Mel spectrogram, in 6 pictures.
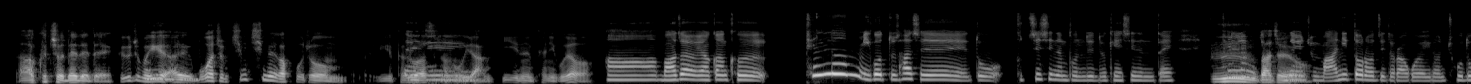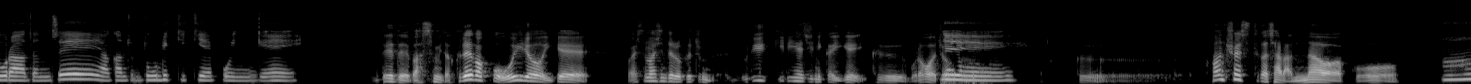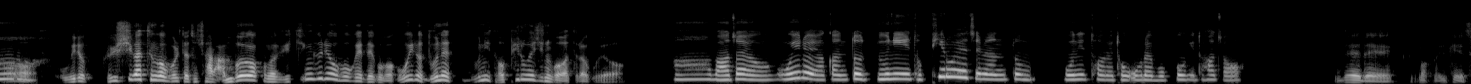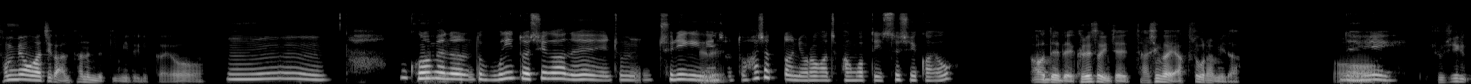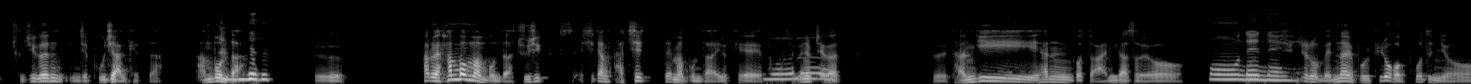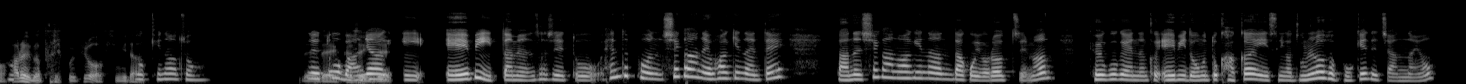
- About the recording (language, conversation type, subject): Korean, podcast, 화면 시간을 줄이려면 어떤 방법을 추천하시나요?
- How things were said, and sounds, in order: other background noise; "누리끼리해" said as "누리끼끼해"; put-on voice: "contrast가"; in English: "contrast가"; laugh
